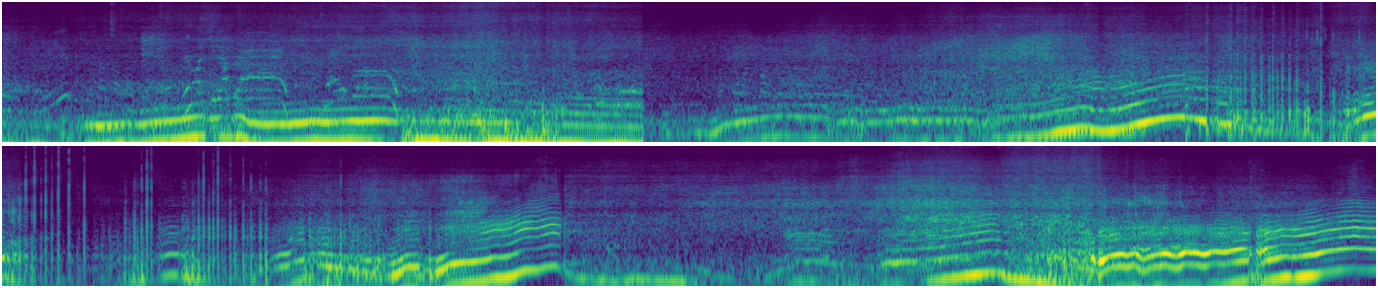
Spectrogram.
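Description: A rally car engine revs hard, roaring and changing pitch as it passes.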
